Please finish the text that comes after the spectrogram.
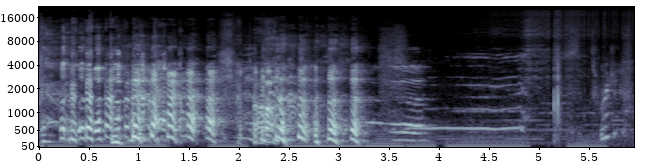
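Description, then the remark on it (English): A voice imitates a giant metal robot's small servo whine: a quick run of chattering, mewing vocal bursts, then a thin, steady, high whine held for over a second, ending with a short breathy burst. “What would a giant metal robot making a small whine sound like?”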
